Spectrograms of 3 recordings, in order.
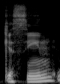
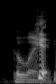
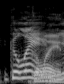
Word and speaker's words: Ghislaine: Isn't it Gassine? – No. It's like. – Yeah. I don't know how to Maxwell. – Yeah. – Ghislaine. – Ghislaine. Yeah, Ghislaine.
